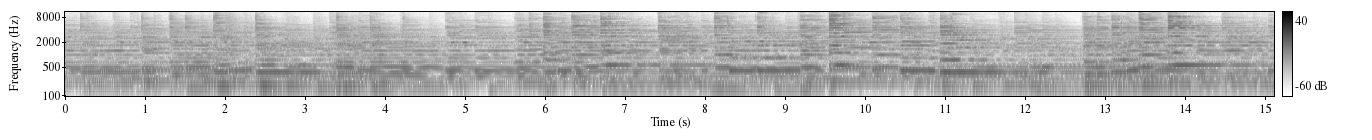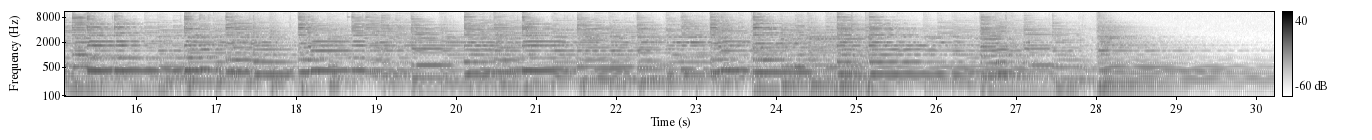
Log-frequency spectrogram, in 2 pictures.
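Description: Two acoustic guitars playing an instrumental passage together, strummed and picked at a steady pace, then a last chord ringing out and fading from about two seconds before the end.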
